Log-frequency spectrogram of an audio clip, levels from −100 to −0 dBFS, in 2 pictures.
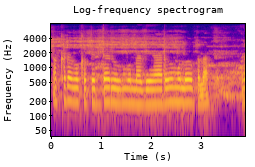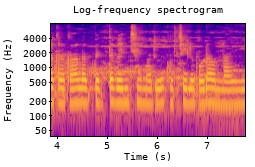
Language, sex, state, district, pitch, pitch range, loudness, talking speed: Telugu, female, Andhra Pradesh, Annamaya, 185 Hz, 180-190 Hz, -15 LUFS, 110 wpm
